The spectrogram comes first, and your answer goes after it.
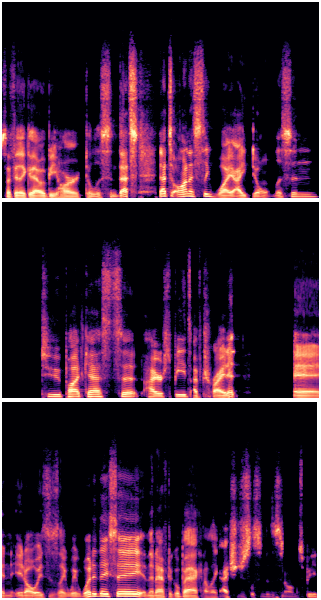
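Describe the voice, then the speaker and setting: Talking at a fairly quick pace, a man swings widely in both pitch and loudness, captured in a dry, close, echo-free recording that is very clean with a silent background. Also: medium pitch for a man. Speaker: book podcast co-host. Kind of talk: casual chat.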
